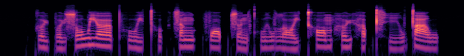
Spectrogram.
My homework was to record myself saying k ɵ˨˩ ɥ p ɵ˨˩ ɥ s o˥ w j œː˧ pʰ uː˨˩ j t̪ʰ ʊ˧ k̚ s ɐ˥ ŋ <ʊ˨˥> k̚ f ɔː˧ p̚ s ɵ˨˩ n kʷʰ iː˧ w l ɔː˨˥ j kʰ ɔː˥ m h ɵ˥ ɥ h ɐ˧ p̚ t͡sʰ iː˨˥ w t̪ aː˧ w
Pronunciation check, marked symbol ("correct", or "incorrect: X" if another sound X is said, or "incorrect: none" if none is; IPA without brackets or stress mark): incorrect: ʊ˧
